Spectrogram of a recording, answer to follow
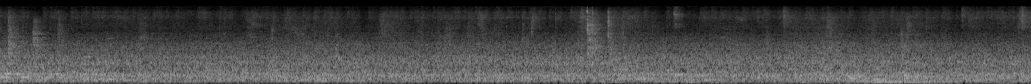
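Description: Steady classroom background noise with a short sharp click about six seconds in.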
